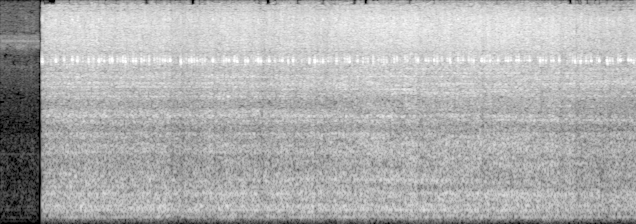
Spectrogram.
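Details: Engine at idle before belt and tensioner replacement: engine catches, then a thin high squeal sits steadily over the idle without changing; slipping serpentine belt or worn tensioner.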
